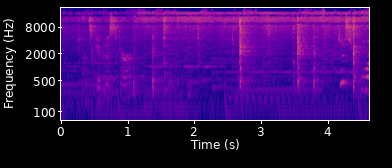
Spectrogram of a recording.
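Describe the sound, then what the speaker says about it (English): Shallot sizzles softly in a warm Instant Pot while a utensil stirs and scrapes against the pot, with clinks and knocks standing out over a faint frying hiss and some background hum. "We've got our shallot going in. You can hear the sizzle."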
